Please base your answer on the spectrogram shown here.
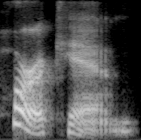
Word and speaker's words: Horicon: a new home in it's spelled horicon but it seems to be pronounced hurricane or hurricane wisconsin um and that i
